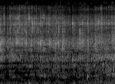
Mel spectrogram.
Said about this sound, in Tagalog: Update sa shower.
